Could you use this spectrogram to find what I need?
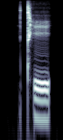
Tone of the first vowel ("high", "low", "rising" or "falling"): high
